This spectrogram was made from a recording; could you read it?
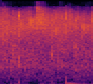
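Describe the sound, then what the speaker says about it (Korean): A church congregation at a Sunday morning worship service claps together in a brief, dense burst of applause. "우리 박수 한번 드리겠습니다."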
